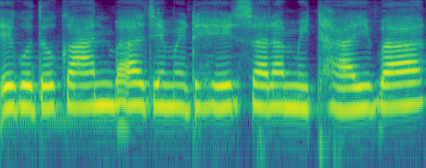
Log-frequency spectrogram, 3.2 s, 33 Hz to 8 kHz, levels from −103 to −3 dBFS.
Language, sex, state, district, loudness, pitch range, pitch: Bhojpuri, female, Bihar, Muzaffarpur, -14 LUFS, 240-255 Hz, 245 Hz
